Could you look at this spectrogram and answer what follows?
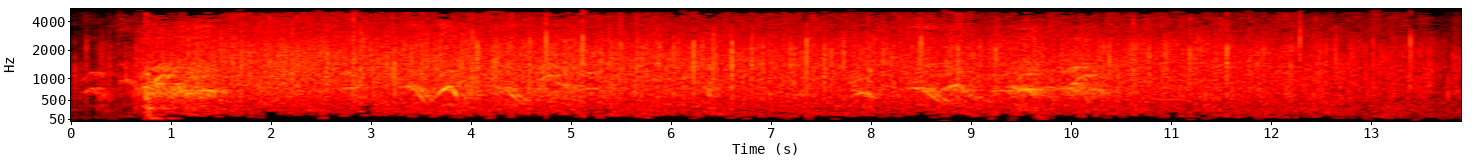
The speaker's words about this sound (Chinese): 谢谢您的掌声鼓励， 不容易。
